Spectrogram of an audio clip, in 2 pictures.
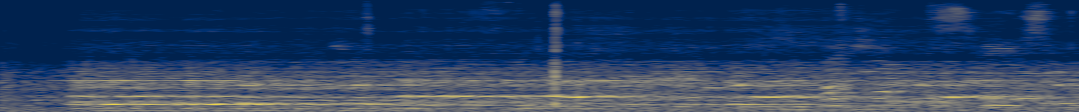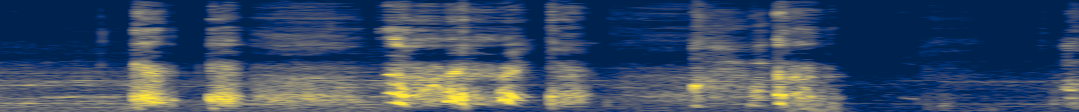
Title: Coughing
